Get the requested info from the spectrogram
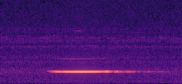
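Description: A Cinereous Tinamou gives a single pure, steady whistled note at mid pitch, lasting about half a second and fading gently at the end, over a faint background hiss.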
